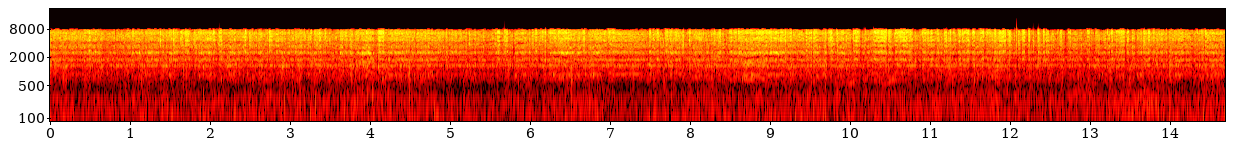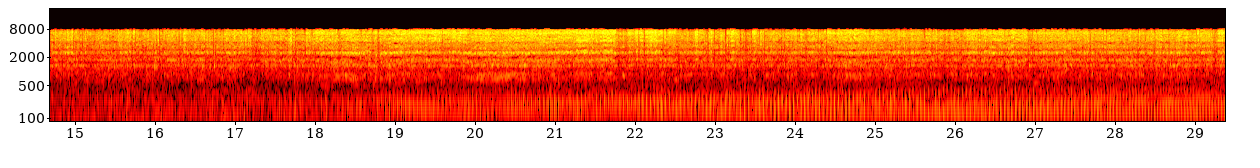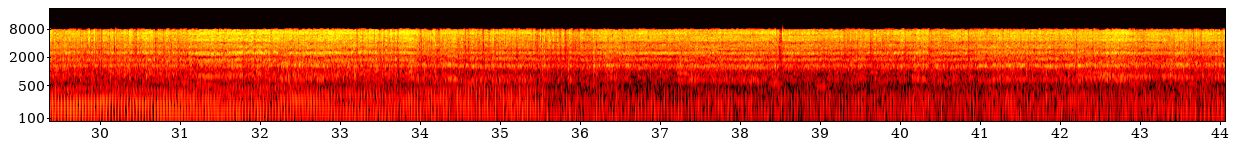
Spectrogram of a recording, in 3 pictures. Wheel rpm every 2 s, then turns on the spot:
230, 230, 230, 230, 230, 230, 230, 230, 230, 220, 230, 230, 230, 230, 230, 230, 220, 190, 160, 160, 160, 190.
none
